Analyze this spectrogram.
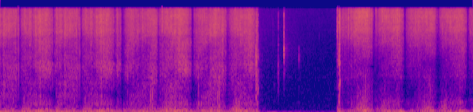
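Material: Floral foam.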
